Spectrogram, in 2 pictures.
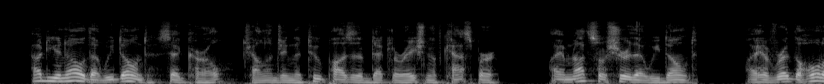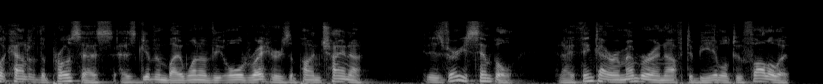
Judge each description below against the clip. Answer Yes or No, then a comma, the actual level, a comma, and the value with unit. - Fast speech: Yes, fast, 215 wpm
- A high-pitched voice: No, low, 105 Hz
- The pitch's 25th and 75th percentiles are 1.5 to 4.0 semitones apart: No, average, 4.5 semitones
